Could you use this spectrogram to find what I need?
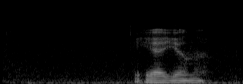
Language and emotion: Russian, neutral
